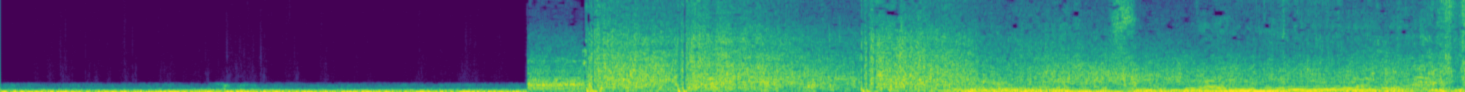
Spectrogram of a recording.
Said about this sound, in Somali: Waxaa hadda soo shanqaraya oo la maqlayaa gawaarida ciidamada Itoobiya waxaa ugu horeeya gaari taangi ah.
